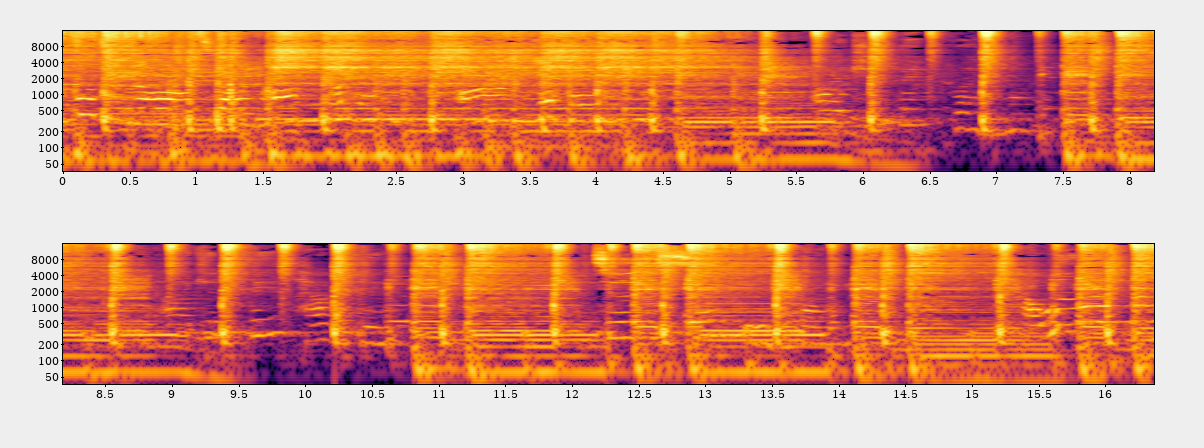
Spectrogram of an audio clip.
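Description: Rock band playing live: electric guitars, electric bass and drum kit, with a woman singing. About six seconds in, the bass and drums drop out for a moment, then the full band comes back in.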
